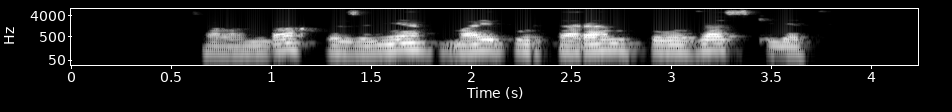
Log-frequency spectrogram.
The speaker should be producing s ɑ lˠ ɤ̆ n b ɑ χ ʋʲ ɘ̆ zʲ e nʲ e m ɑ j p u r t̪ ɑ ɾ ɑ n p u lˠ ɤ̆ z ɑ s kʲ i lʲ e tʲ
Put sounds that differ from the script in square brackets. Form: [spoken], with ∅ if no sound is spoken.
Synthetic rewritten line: s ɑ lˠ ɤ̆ n b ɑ χ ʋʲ ɘ̆ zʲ e nʲ e m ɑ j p u r t̪ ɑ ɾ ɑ n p u lˠ ɤ̆ z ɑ s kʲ i lʲ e tʲ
